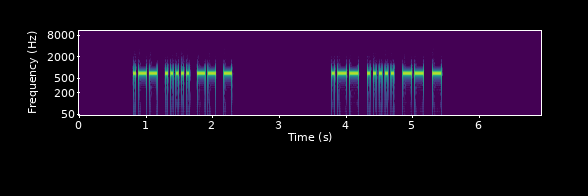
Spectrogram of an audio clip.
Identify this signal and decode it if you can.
Morse code, heard as a keyed tone, about 28 wpm, 700 Hz. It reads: W5MT W5MT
